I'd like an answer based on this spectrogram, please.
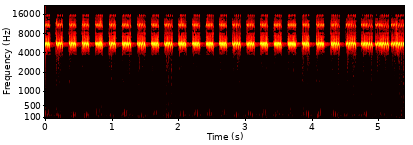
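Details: Steady chirping from two crickets, shrill pulses coming quickly at about four or five per second, roughly twenty-five in a row, evenly loud over a silent background.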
